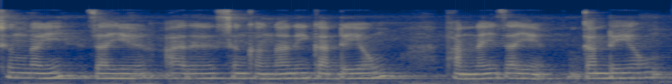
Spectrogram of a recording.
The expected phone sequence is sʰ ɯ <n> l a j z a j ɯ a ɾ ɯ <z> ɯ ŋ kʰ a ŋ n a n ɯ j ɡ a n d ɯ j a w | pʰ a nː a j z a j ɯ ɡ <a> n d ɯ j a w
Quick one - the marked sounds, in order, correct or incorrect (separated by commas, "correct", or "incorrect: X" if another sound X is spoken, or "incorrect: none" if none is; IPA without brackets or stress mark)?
incorrect: ŋ, incorrect: s, correct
